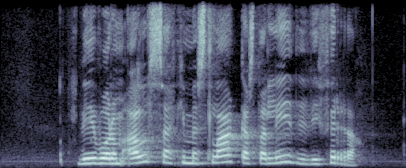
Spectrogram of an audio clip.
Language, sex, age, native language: Icelandic, female, 30-39, Icelandic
